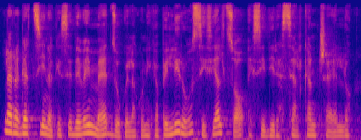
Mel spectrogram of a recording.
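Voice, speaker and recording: A woman narrating a children's storybook in a measured, expressive way. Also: sits low, slightly rough. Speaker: audiobook narrator. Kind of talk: storybook reading.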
